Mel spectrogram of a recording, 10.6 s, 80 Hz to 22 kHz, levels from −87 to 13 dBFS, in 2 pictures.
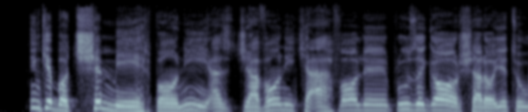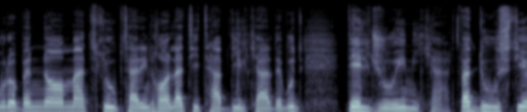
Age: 30-49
